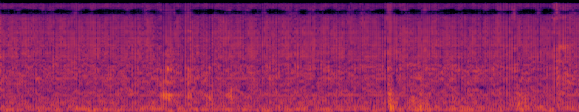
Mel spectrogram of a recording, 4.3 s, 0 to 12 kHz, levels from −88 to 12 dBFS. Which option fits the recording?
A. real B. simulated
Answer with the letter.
B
